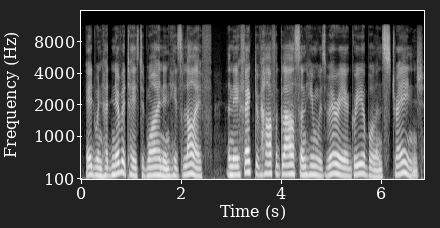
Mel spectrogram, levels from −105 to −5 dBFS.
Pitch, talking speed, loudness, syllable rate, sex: 180 Hz, 190 wpm, -18 LUFS, 4.7 syllables/s, female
